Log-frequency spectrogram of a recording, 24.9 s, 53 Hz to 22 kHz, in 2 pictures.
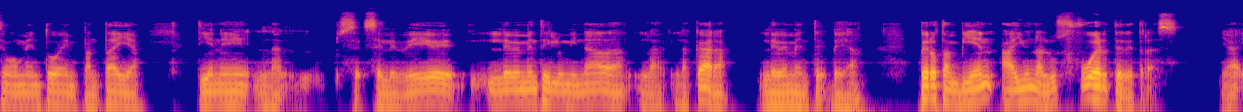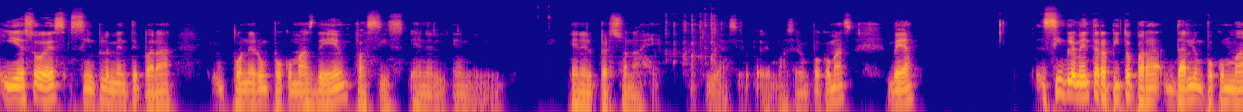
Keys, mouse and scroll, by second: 18.5 click, 19.8 KP_5, 20.0 KP_0, 20.2 KP_Enter.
